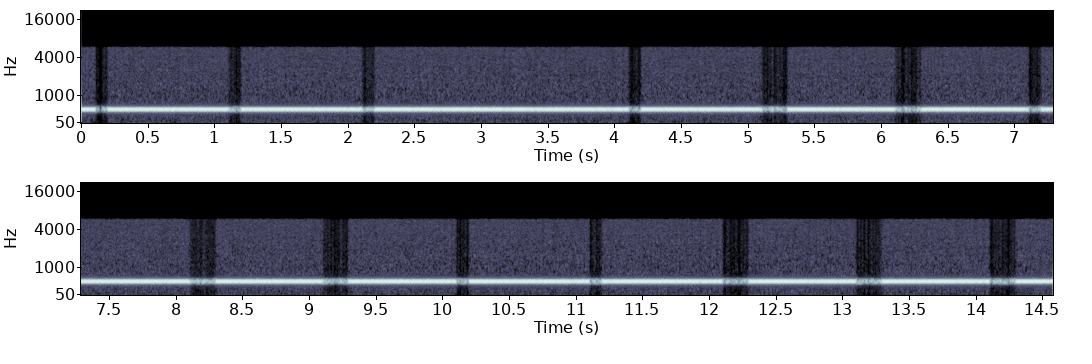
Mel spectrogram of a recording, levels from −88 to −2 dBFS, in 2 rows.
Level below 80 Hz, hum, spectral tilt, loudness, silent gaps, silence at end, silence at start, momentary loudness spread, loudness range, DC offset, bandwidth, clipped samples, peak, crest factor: -66 dBFS; none; -3.5 dB/octave; -14 LUFS; none; 0 s; 0 s; 3 LU; 0 LU; under 0.1%; 6 kHz; under 0.1%; -8 dBFS; 4 dB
